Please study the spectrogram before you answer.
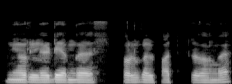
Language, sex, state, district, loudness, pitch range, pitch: Tamil, male, Tamil Nadu, Kanyakumari, -18 LUFS, 105-110 Hz, 105 Hz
